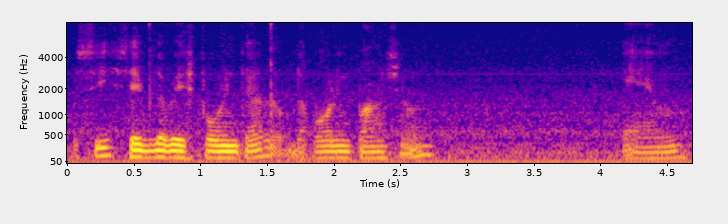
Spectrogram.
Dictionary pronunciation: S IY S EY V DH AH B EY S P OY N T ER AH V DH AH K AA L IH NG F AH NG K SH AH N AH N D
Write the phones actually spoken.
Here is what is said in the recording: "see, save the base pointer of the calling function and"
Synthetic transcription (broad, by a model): S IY S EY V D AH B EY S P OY N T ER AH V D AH K AA L IH NG P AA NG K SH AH N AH N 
